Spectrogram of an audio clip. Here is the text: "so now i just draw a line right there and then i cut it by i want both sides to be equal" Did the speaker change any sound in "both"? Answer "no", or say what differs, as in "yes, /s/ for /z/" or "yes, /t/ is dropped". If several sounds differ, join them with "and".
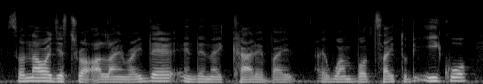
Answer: yes, /t/ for /θ/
